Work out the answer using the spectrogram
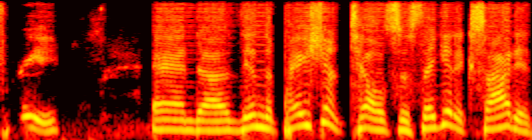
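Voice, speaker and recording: In a dry, close recording with no echo and a quiet background, a man with an American accent talks at a moderate pace in a high-pitched voice. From US Southwest, New Mexico. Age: 80s+. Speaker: eye doctor. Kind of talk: interview.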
